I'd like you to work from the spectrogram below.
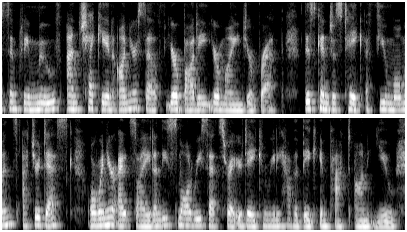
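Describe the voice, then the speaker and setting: A woman with a Cork accent speaks at a moderate pace with hardly any pauses and a fairly low pitch. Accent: Cork Irish. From Ireland, Cork. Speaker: company founder, wellness coach. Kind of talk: onboarding tutorial.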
